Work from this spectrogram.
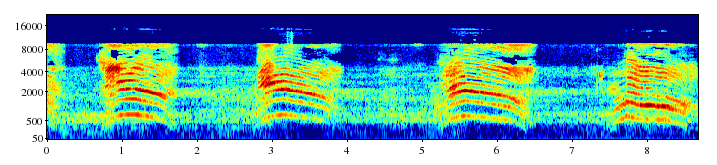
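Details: Kitten calling for its mother and asking for milk: four drawn-out, arched meows with rich harmonics, each about a second long, spaced roughly two to three seconds apart against a quiet indoor background.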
